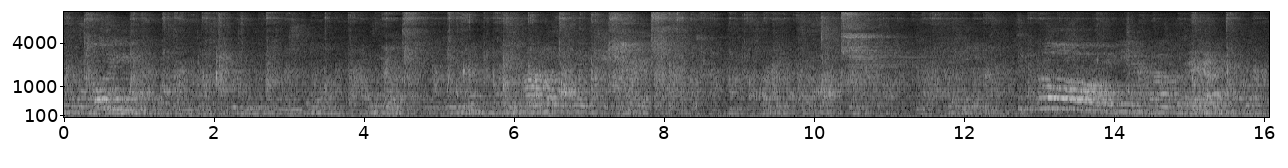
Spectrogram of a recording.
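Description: Table tennis ball in play: a quick run of sharp clicks as it is struck by the rackets and bounces on the table, with people's voices in the hall.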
